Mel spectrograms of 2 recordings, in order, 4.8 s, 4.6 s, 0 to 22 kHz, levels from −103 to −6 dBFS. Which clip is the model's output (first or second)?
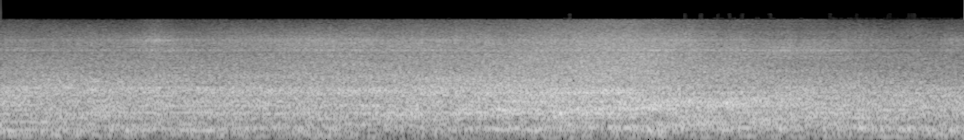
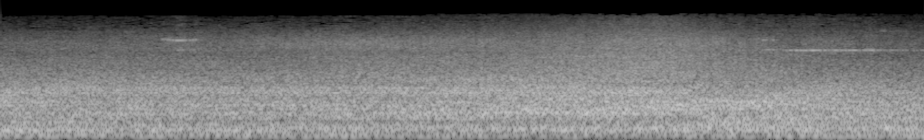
first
